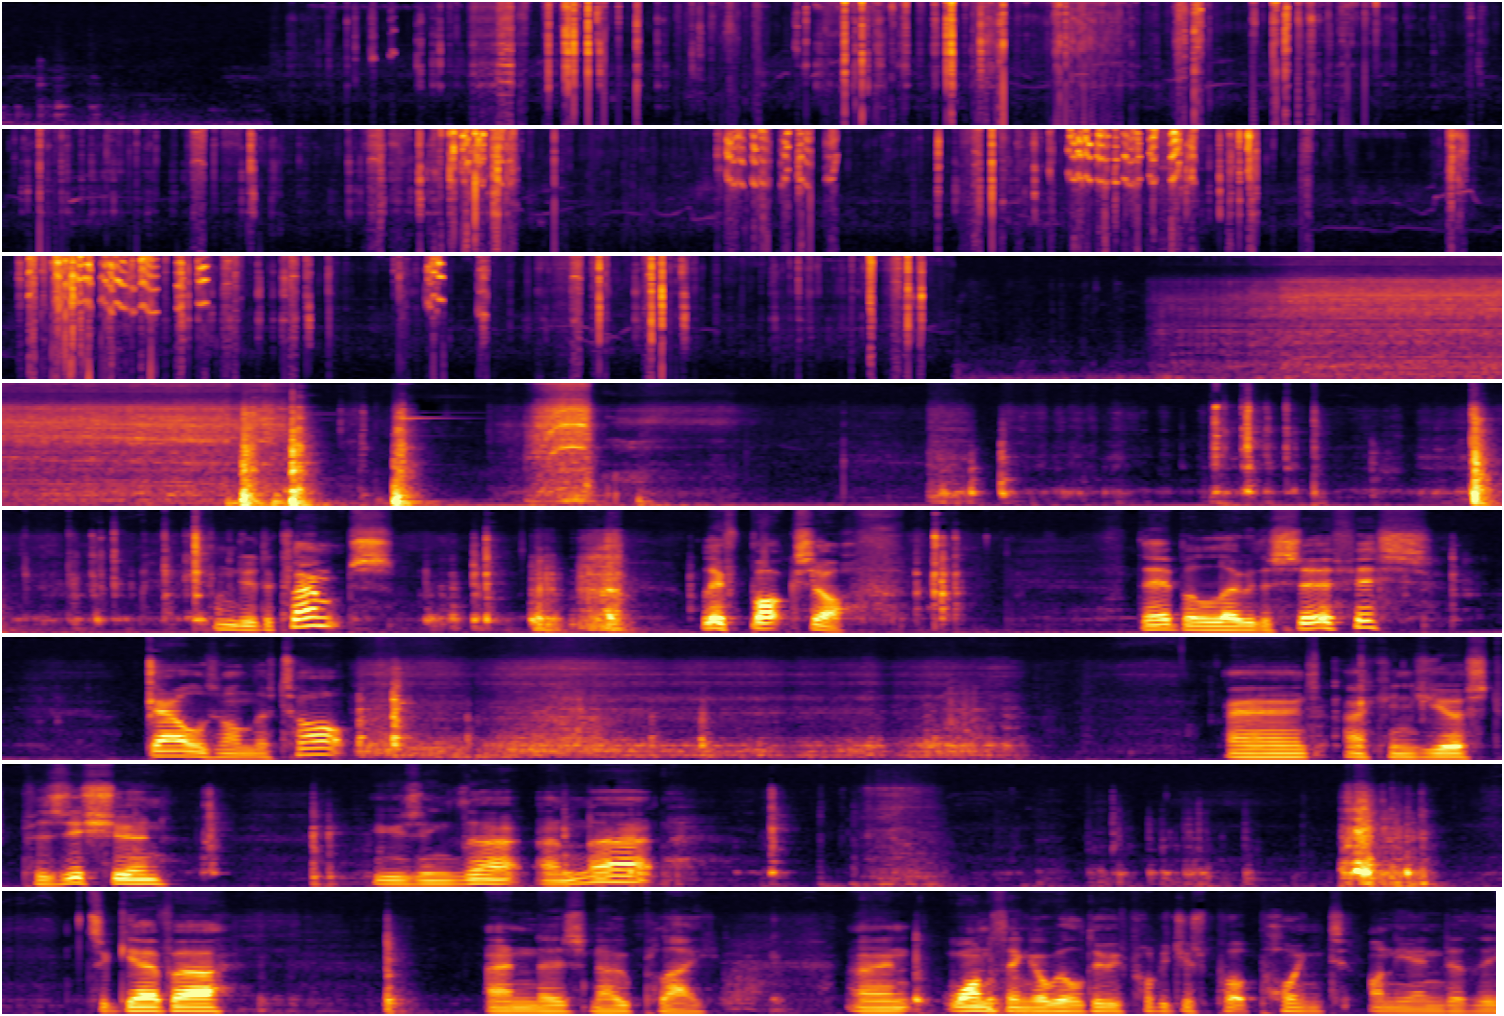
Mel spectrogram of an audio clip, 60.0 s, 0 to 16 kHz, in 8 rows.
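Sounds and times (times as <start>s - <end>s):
metal brackets clicking and scraping: 11.1s - 14.1s
cordless drill driving screws: 20.8s - 24.0s, 25.0s - 25.7s.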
